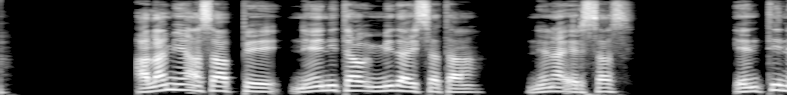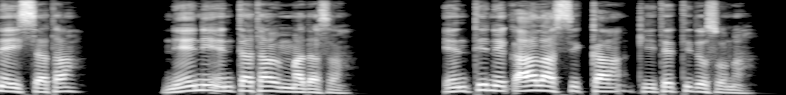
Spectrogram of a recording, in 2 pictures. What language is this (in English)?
Gofa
